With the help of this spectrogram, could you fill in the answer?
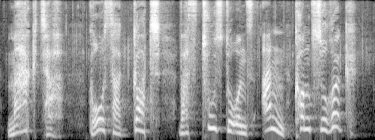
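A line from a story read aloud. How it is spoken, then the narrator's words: Quiet cry. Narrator (German): Er schrie dies leise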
